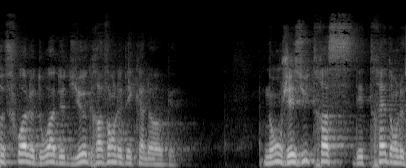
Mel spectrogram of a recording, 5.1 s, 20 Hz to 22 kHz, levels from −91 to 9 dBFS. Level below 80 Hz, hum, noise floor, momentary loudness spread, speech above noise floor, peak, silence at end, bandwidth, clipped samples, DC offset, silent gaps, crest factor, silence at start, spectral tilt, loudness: -62 dBFS; none; -68 dBFS; 11 LU; 45 dB; -6 dBFS; 0 s; 13 kHz; under 0.1%; under 0.1%; none; 18 dB; 0 s; -7 dB/octave; -24 LUFS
